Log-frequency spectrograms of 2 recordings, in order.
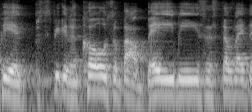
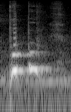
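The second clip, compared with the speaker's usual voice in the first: high mocking boop; 6 dB louder than usual. Mock put-down sound.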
